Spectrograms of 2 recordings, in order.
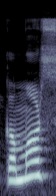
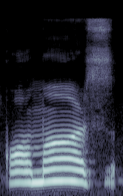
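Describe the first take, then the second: First: The first syllable sounds like 'kum'. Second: The first syllable sounds like 'kom'. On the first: The speaker calls it wrong. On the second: The speaker calls it right.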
